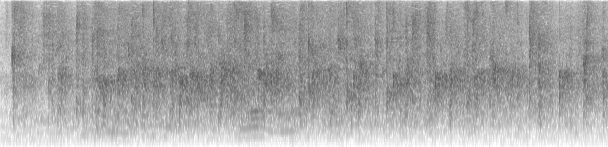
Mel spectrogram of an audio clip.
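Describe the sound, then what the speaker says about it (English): Round of applause from the audience at a data visualization meetup event, steady dense clapping throughout with a few voices and cheers mixed in. "So everybody give them a round of applause for the space."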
